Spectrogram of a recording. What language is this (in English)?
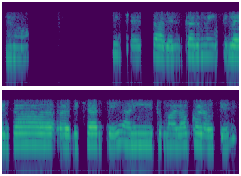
Marathi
